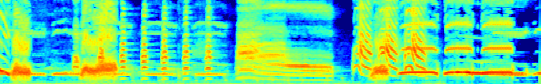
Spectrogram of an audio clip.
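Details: A male black-throated laughingthrush sings alongside a calling female, played to stimulate kept birds to sing. The loud, varied song mixes rich whistles with harsh, rasping notes and quick repeated chips, ending in a long clear whistle.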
